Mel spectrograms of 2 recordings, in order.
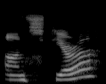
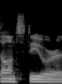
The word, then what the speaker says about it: Ansteorra: the correct pronunciation is on steerer it should be two syllables because it's Old English for the star but nobody says it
